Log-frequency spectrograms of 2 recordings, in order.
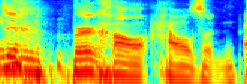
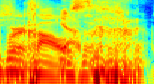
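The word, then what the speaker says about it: Hildburghausen: Hildenberghausen. – Excellent pronunciation. – Hildenberghausen.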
